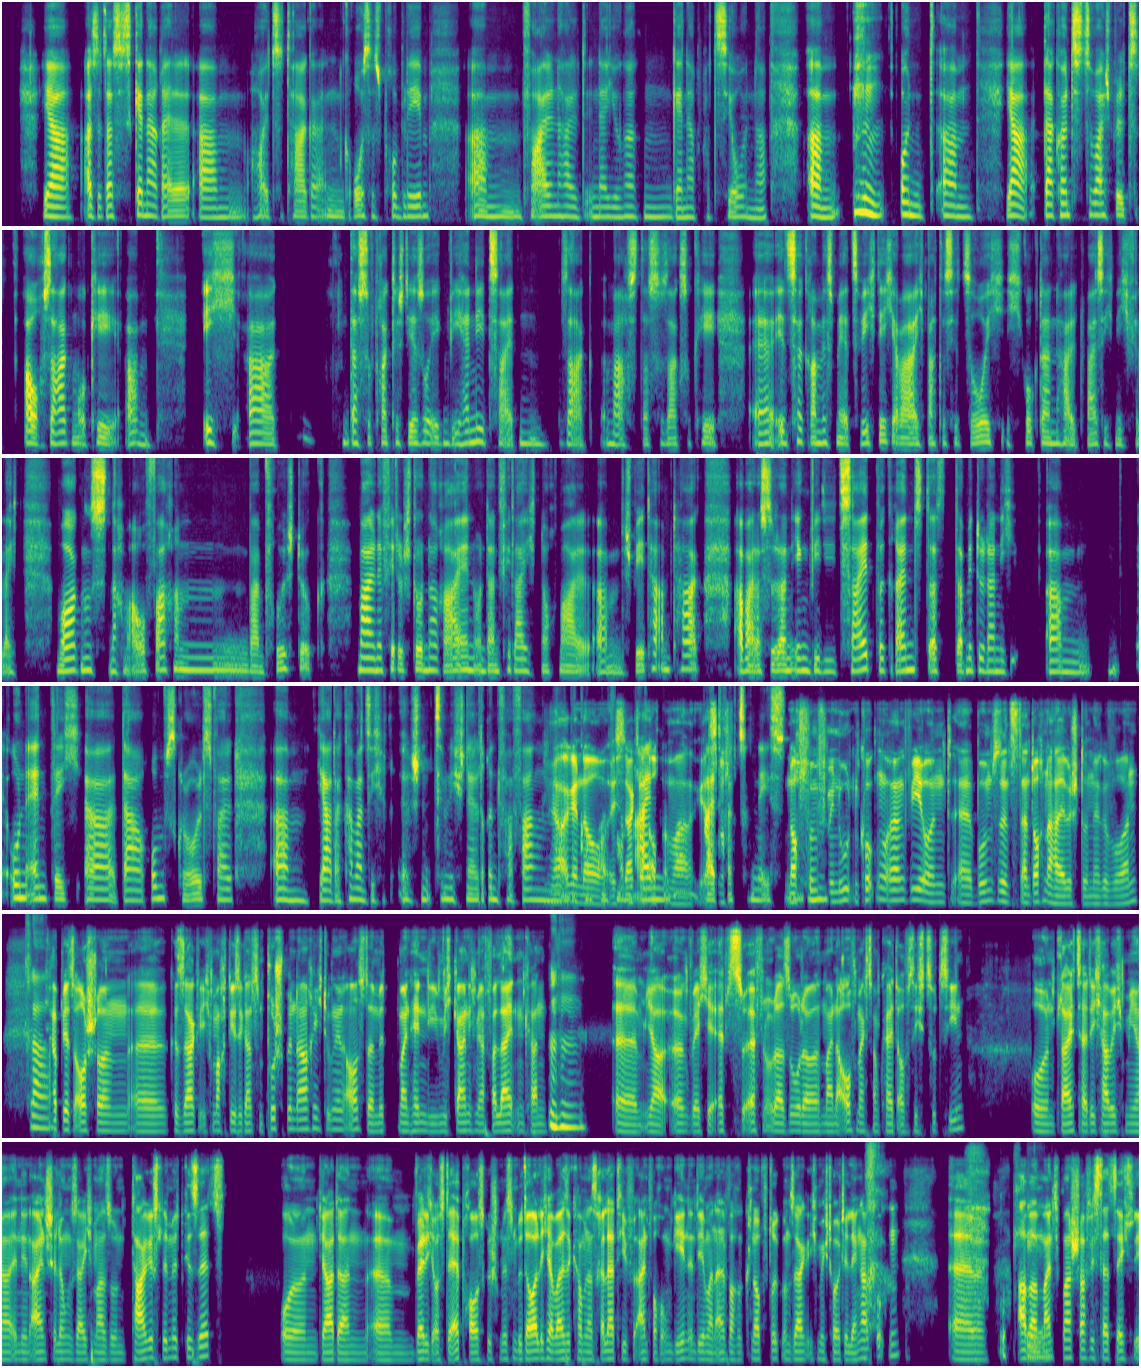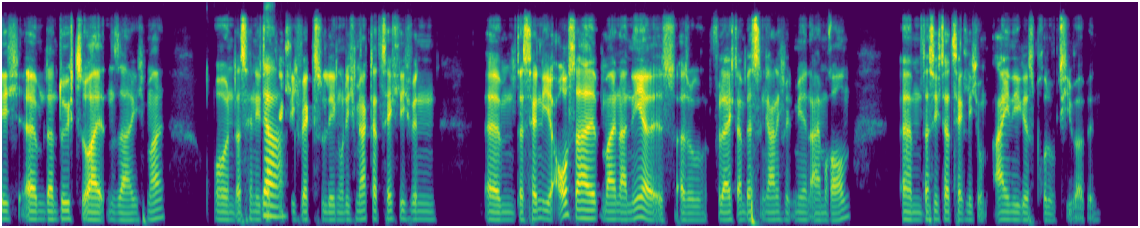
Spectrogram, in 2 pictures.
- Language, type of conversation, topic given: German, advice, Wie erreiche ich meine Ziele effektiv, obwohl ich prokrastiniere?
- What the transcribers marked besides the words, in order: throat clearing; other background noise; background speech; stressed: "einiges"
